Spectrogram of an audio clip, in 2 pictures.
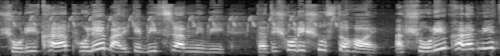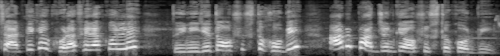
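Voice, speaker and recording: Landlord household's mistress, cartoon role, performed by a woman: high voice, motherly, chiding, gives instructions kindly. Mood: concerned scolding. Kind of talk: cartoon voice acting.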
